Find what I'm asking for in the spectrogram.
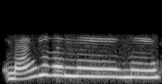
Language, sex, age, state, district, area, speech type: Kannada, female, 18-30, Karnataka, Dakshina Kannada, rural, conversation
